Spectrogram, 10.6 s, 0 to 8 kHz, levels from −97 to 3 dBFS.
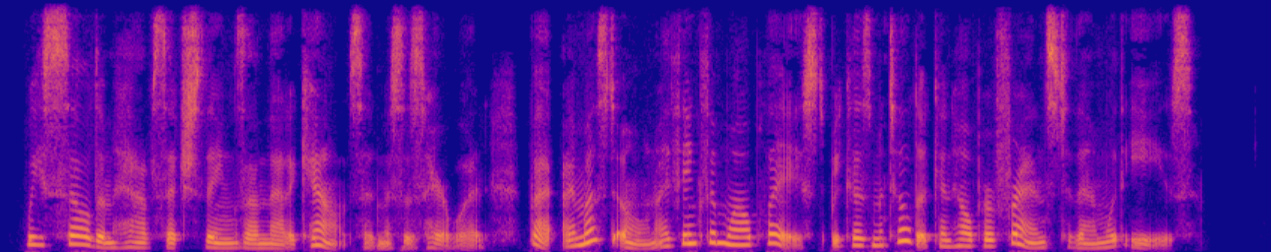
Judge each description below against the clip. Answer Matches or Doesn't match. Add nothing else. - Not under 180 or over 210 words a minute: Doesn't match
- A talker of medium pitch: Doesn't match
